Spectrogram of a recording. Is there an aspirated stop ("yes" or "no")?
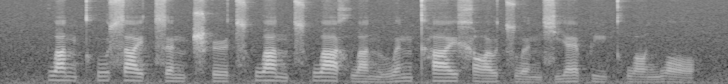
yes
